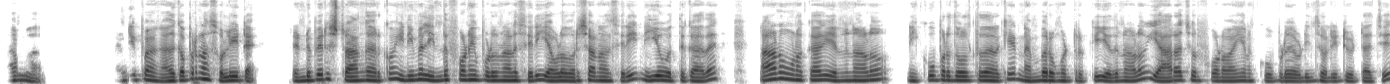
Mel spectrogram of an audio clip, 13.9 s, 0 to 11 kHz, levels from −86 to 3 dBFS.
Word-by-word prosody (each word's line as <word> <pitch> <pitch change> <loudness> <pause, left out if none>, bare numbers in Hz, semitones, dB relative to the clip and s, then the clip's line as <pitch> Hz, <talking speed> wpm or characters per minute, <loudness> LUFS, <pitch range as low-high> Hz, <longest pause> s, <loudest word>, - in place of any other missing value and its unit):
ஆமா, 165 -6 -2 0.8
கண்டிப்பாங்க. 170 0 -2
அதுக்கப்புறம் 165 +10 +2
நான் 200 -3 +1
சொல்லீட்டேன். 155 +3 +2 0.4
2 150 +3 +2
பேரும் 195 +1 +1
ஸ்ட்ராங்கா 155 +1 +2
இருக்கோம். 215 +9 -2
இனிமேல் 180 +2 +3
இந்த 160 +3 +1
ஃபோனை 185 0 +1
பூடுங்குனாலும் 160 -1 +2
சரி, 155 +4 +1
எவ்வளவு 145 0 +3
வருஷம் 150 +4 0
ஆனாலும் 150 -2 -1
சரி 150 +5 0
நீயும் 170 +1 +3
ஒத்துக்காத. 145 +2 -1 0.5
நானும் 210 +4 +3
உனக்காக 175 -1 +1
என்னனாலும் 160 +5 0 0.3
நீ - - -1
கூப்பிட்ற 175 -1 -1
தூரத்துல 160 0 +2
தான் 155 - +4
இருக்கேன். 200 +7 -4
நம்பர் 150 +2 +2
உங்கிட்ட 145 0 -4
இருக்கு. 135 +4 -5
எதுனாலும் 145 - -2
யாராச்சும் 165 +5 -1
ஒரு 150 - -10
ஃபோன 140 -2 -2
வாங்கி 145 +2 -2
எனக்கு 140 - -9
கூப்பிடு 135 0 -2
அப்டினு 135 +4 -4
சொல்லீட்டு 135 +1 -4
விட்டாச்சு. 130 +7 -4
155 Hz, 175 wpm, -22 LUFS, 145-175 Hz, 0.8 s, தான்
